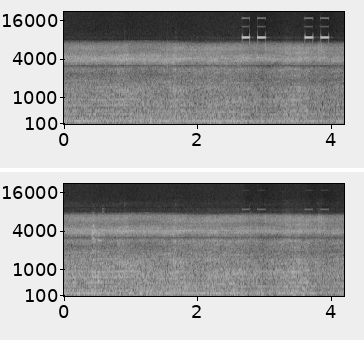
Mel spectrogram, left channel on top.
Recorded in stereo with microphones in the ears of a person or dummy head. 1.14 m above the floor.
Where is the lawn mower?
5° right (ahead or behind).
